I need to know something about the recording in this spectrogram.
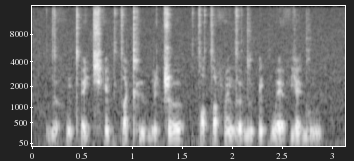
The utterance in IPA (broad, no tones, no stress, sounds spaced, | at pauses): d ɤ h ũ tʼ ɛ t͡ɕʰ ẽ k tˤ e kʼ ɨ b e ʈ͡ʂ ɤ | tˤ ɤ tˤ ɨ f ɛ̃ d ɤ d u ʔ ɛ̃ k w ɛ f j ɛ ɡ u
